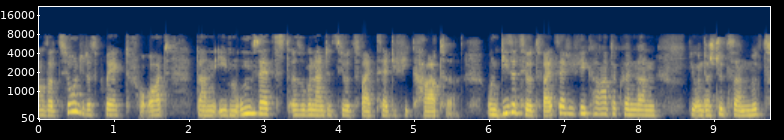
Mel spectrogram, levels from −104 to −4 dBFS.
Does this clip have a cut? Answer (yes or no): no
